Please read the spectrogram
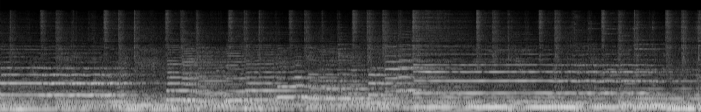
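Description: Saxophone playing a slow melody of long held notes live over a backing track with bass and a steady drum beat.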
